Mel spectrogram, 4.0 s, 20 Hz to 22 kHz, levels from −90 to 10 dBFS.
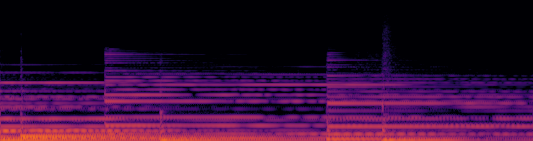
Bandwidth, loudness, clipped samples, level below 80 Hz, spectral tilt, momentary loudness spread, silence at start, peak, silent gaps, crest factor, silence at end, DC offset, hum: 5 kHz; -33 LUFS; under 0.1%; -36 dBFS; -10.5 dB/octave; 13 LU; 0 s; -16 dBFS; none; 16 dB; 0 s; under 0.1%; none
